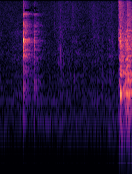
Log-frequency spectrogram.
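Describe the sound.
A spoon clinks and scrapes against a bowl as a thickening caramel mixture of butter and sugar is gently stirred. A sharp clink comes early, followed by a longer, bright scraping burst at the end.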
